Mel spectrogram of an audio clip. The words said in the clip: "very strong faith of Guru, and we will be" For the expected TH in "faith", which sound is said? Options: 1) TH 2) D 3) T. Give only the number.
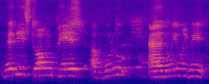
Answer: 3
